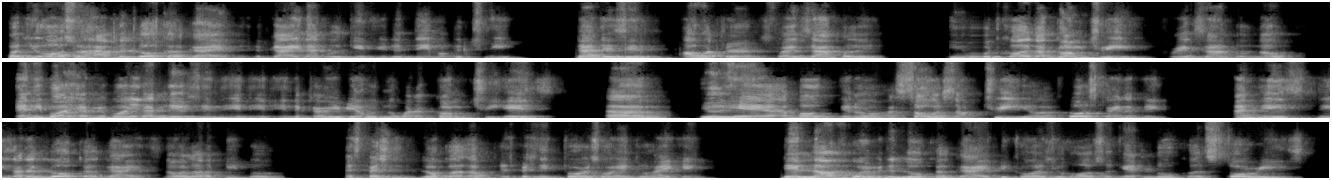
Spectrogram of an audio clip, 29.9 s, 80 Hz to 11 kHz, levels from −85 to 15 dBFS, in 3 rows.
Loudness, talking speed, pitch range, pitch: -18 LUFS, 195 wpm, 170-205 Hz, 185 Hz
